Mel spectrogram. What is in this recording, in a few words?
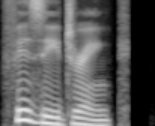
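"fizzy drink", English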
